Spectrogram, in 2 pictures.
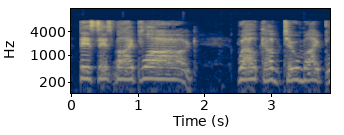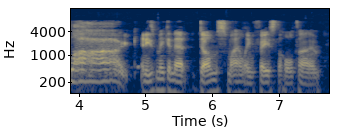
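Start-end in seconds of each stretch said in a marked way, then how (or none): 0.1-4.7 acted-out very high, very slow, drawn-out yell. Retelling a video where an actor screams about his blog: imitating someone screaming at the top of his lungs. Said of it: "he's screaming in English at the top of his lungs".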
